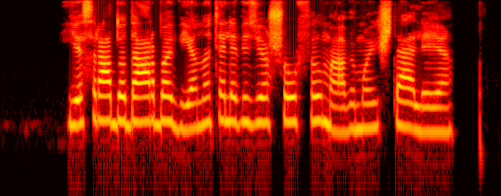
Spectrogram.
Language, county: Lithuanian, Vilnius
